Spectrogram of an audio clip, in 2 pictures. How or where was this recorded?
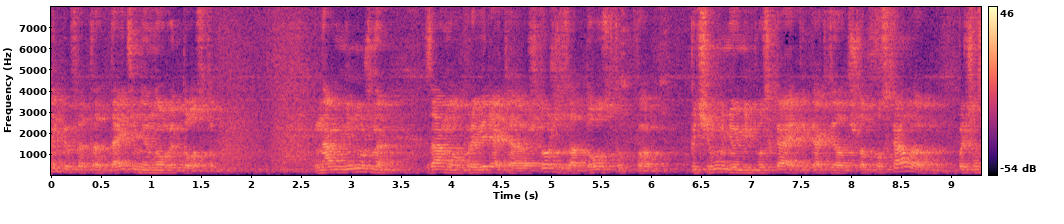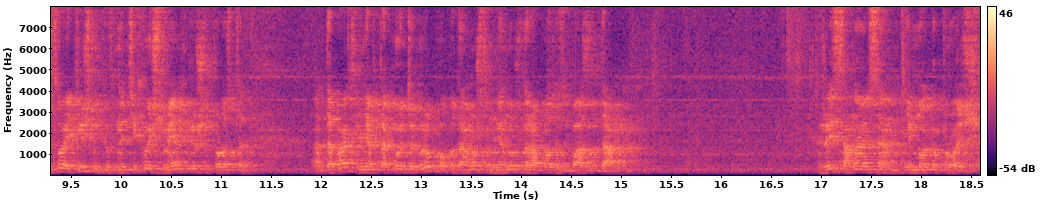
live audience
